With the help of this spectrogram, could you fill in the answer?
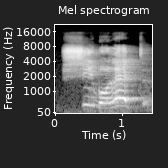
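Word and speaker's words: Shibboleth: Les tests phonétiques qui suivirent montrent que dans les dialectes éphraïmites, de même qu'en amoréen et en arabe, S remplace le SCH. Le mot Shiboleth désigne un cours d'eau en creux. Un test phonétique permet d'identifier les Éphraïmites puisqu'ils n'arrivent pas à prononcer les sons ch de Shiboleth.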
